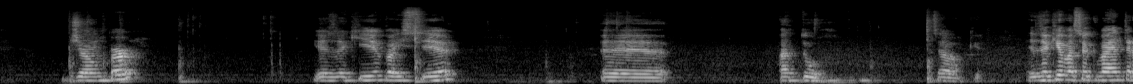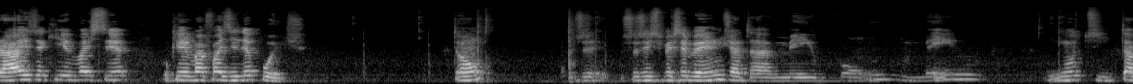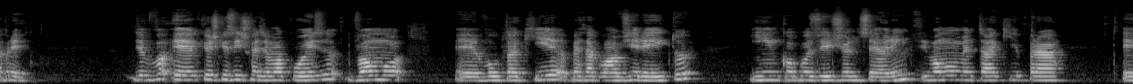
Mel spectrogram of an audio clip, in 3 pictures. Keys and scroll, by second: 0.7 shift+j, 4.2 Return, 8.0 shift+a, 9.3 Return.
